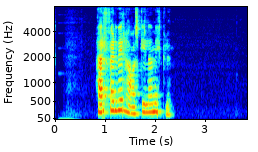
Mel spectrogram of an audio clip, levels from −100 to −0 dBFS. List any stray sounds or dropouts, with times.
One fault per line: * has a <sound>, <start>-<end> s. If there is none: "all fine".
all fine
